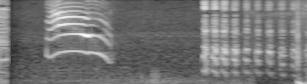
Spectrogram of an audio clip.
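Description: A domestic cat meowing once: a single short meow that rises and then falls in pitch. Music starts up again in the last half second.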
